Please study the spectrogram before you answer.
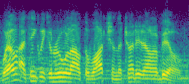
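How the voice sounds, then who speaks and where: An actor playing a calm, level-headed man in a 1950s film noir. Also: mid-range voice, fast, close to an everyday voice. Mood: measured. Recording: dull old film soundtrack, music behind.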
